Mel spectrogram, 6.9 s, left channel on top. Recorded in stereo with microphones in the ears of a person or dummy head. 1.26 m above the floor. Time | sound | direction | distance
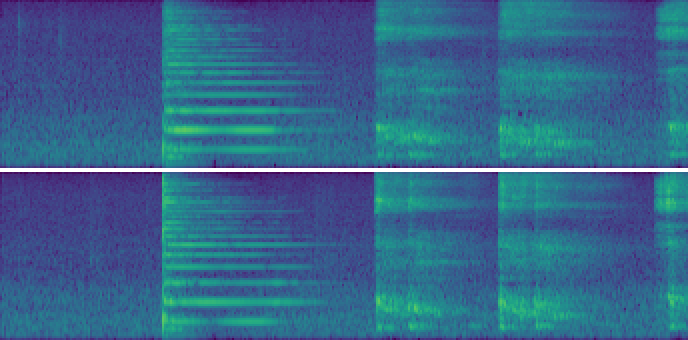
1.6 | a guitar | 60° right (ahead or behind) | 0.8 m
3.7 | a cough | 35° right (ahead or behind) | 0.8 m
